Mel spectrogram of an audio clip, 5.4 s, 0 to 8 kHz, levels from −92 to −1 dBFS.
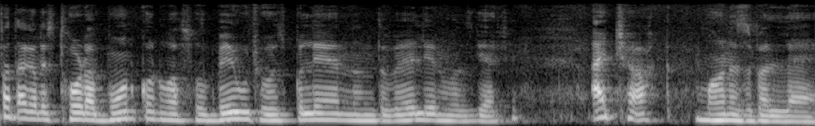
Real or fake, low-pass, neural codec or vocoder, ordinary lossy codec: real; 7.2 kHz; none; MP3, 64 kbps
